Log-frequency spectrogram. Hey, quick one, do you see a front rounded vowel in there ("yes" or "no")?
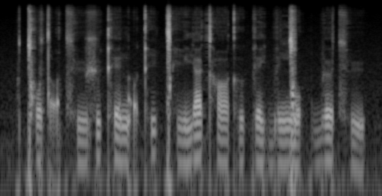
yes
